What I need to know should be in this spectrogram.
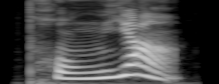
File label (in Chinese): "同样", Chinese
